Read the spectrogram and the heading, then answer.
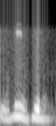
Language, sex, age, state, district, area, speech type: Urdu, female, 30-45, Bihar, Supaul, rural, conversation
